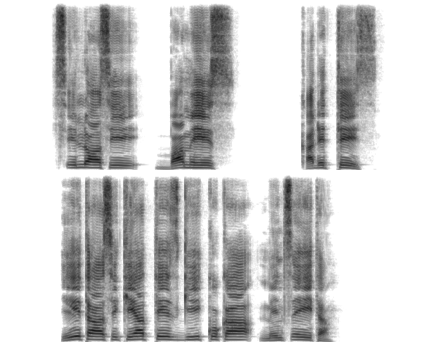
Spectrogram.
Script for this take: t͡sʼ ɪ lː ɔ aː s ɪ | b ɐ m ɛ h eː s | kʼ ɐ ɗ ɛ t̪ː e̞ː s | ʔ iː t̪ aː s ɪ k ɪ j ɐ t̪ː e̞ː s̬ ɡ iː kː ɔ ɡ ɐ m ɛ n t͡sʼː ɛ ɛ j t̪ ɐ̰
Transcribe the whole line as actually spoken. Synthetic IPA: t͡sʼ ɪ lː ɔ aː s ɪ | b ɐ m ɛ h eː s | kʼ ɐ ɗ ɛ t̪ː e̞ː s | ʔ iː t̪ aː s ɪ k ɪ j ɐ t̪ː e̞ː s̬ ɡ iː kː ɔ k ɐ m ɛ n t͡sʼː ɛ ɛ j t̪ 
